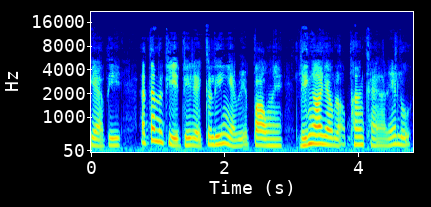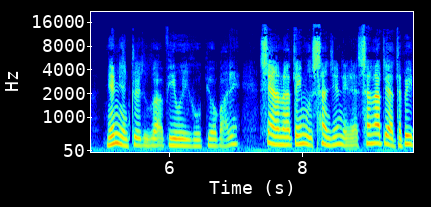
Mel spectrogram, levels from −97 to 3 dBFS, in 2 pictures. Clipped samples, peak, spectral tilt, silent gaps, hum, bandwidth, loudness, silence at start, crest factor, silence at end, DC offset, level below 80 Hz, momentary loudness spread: under 0.1%; -12 dBFS; -4.5 dB/octave; none; none; 14.5 kHz; -31 LUFS; 0 s; 18 dB; 0 s; under 0.1%; -64 dBFS; 11 LU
